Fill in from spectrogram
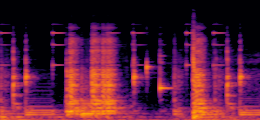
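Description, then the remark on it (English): Sliding electronic doors slam shut in a run of loud mechanical clunks and rattling bursts, with brief high beeping tones and whirring between the impacts. “The doors, they slammed shut.”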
